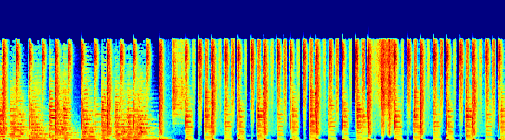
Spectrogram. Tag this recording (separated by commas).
Music, Pop music, Dance music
